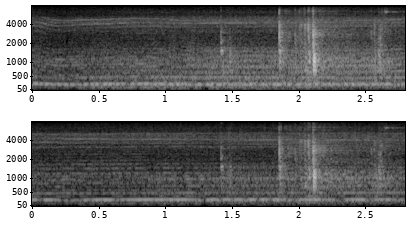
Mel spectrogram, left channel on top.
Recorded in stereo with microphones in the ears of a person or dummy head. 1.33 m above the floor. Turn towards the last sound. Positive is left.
turn(degrees=10)  # may be behind; listen again after turning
